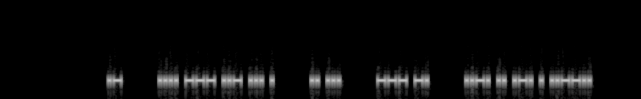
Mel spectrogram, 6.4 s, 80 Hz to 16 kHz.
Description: Morse code, heard as a keyed tone, about 43 wpm, 700 Hz. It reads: A HOUSE IS ON FIRE?
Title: 2x Word-Spacing - Sentences from Top 400 Words - 45wpm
